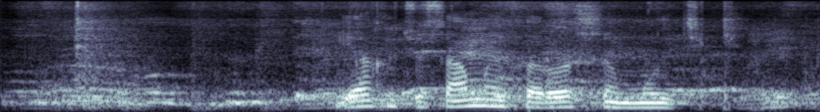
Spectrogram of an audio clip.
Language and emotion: Russian, neutral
